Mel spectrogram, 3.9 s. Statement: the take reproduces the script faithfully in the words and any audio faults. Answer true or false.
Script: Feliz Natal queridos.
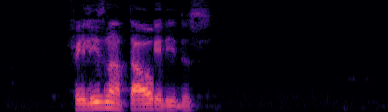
true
